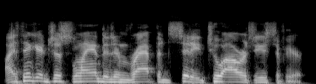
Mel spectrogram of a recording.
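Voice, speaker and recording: A man's voice: mid-range voice, moderate pace, a bit bright, dry recording, dull audio. A man hosting a call-in radio talk show, chatting conversationally with wry, joking asides. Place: radio studio.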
